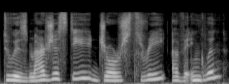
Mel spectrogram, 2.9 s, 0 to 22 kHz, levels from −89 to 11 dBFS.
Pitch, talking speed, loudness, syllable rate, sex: 220 Hz, 145 wpm, -17 LUFS, 4.0 syllables/s, female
